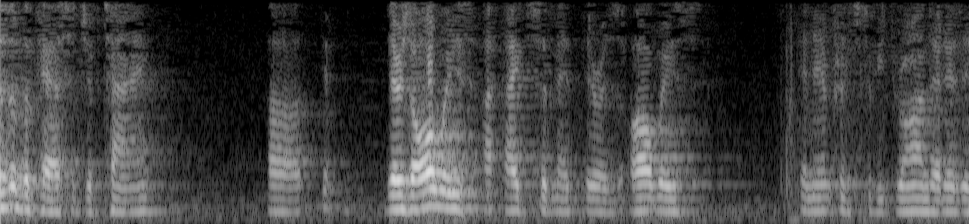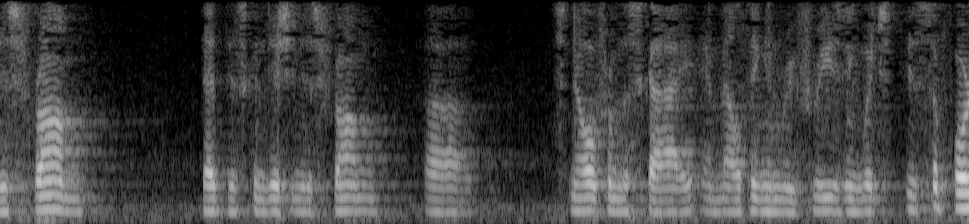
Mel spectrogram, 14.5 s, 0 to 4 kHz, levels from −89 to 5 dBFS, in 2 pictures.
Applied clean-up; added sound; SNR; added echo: none; none; none; none.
